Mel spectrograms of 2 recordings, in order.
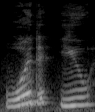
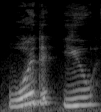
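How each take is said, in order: First: The word 'you' is said in full. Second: The word 'you' is said in full.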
